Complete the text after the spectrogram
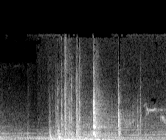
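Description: The back door of a home is opened as someone lets himself in, with a few quick mechanical clicks and rattles from the latch and hinges and a soft low thump, over a quiet room background.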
